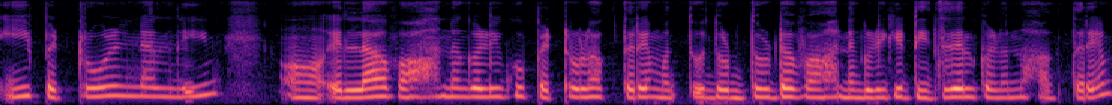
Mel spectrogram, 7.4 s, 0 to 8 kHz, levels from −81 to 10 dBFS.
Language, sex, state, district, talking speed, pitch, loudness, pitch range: Kannada, female, Karnataka, Belgaum, 115 wpm, 240 Hz, -17 LUFS, 225-250 Hz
